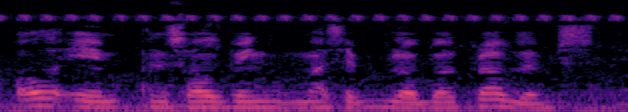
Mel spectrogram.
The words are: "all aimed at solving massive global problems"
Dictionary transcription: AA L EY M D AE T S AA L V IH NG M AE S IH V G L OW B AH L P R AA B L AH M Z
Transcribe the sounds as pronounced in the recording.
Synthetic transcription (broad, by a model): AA L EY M AE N S AA L V IH NG M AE S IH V G L OW B AH L P R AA B L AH M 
